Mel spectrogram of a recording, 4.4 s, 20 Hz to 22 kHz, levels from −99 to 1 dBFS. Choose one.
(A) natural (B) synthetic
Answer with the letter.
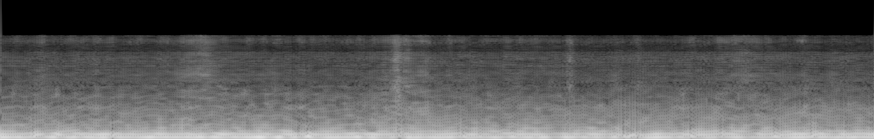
B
